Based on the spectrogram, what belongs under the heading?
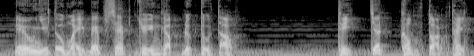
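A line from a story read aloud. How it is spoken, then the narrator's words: Harsh, menacing. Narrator (Vietnamese): gằn giọng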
